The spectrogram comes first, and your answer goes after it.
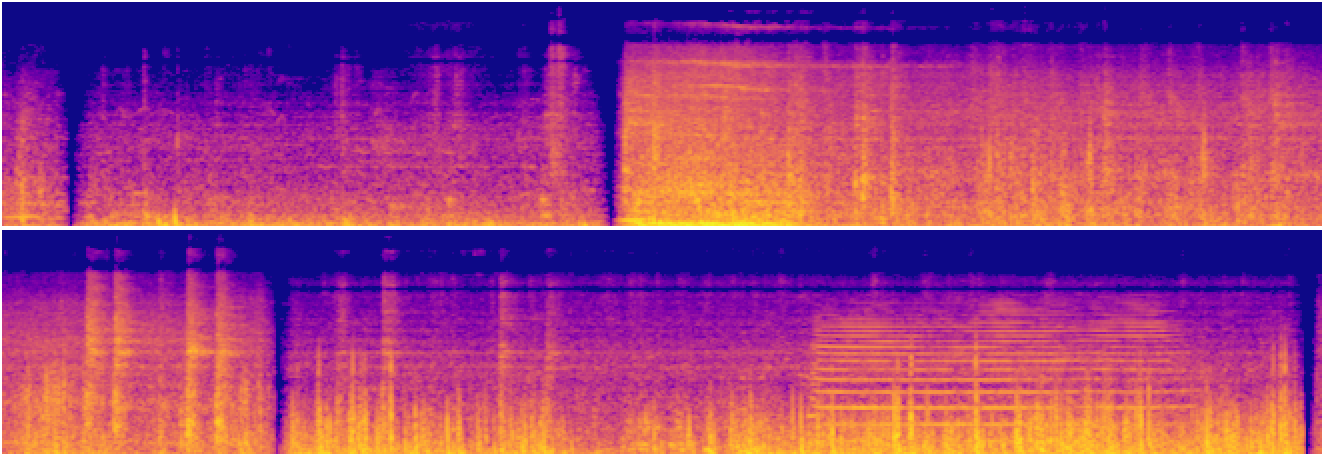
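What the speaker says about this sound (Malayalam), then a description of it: "ഈ ട്രെയിനാണെങ്കിൽ നല്ല സ്പീഡിലുമാണ് പോവുക." Loud rumbling and rattling of the Jan Shatabdi Express running at speed, heard from inside near the door, with rhythmic wheel clatter, wind rush and a high metallic squeal near the end.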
